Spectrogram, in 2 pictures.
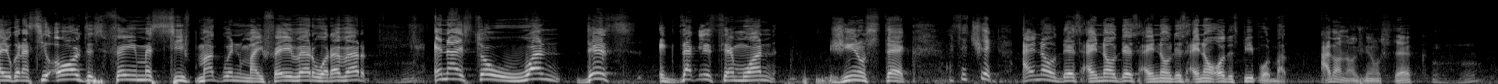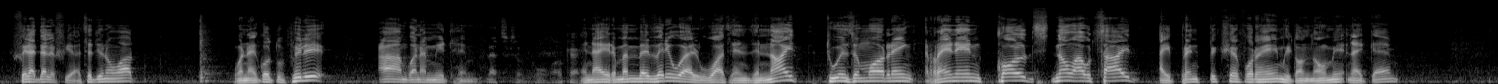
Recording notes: in South Philly at The Rim Cafe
